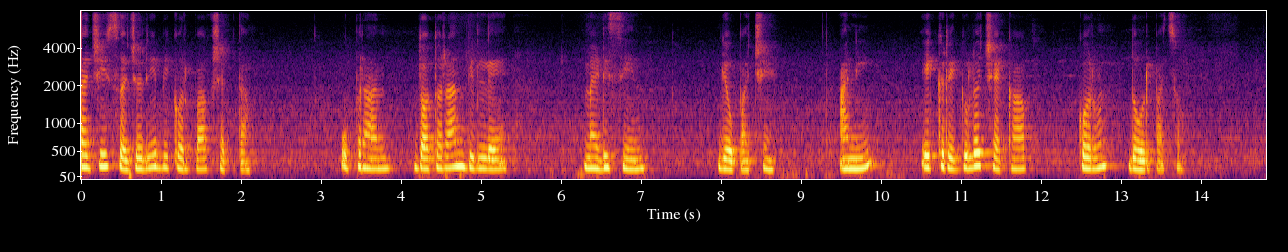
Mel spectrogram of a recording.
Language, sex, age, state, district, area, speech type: Goan Konkani, female, 30-45, Goa, Salcete, rural, spontaneous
